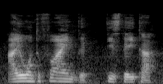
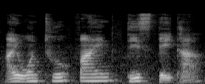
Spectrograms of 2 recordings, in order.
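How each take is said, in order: First: The sentence is spoken quickly and smoothly. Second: The sentence is spoken slowly, word by word. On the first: The speaker has practiced the sentence many times. "이거를 여러 번 하면 빨라져요" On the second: The speaker is still arranging the word order. "이런 식으로 천천히 하면 돼요"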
